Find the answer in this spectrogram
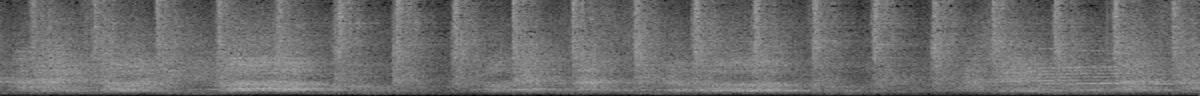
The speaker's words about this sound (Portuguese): Bate na palma da mão, bate na palma da mão. A bateria vai parar e vai ficar só as palmas de vocês. Vamos lá? Um, dois, três. Bate palma e canta junto.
